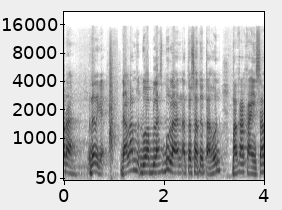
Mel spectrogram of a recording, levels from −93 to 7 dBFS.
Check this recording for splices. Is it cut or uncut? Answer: cut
